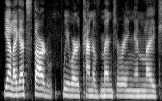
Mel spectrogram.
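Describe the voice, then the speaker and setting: Speaking at a moderate pace, the young woman from Finland has a fairly low, clear, resonant voice. She's a snowboarder guesting on a podcast, talking casually and leaning heavily on fillers, especially "like."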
